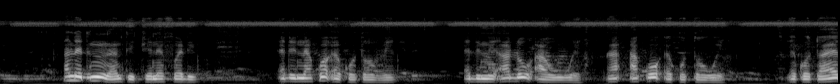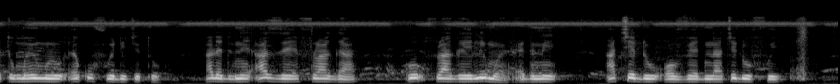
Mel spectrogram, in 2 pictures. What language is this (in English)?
Ikposo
